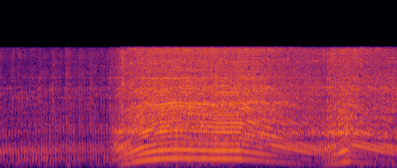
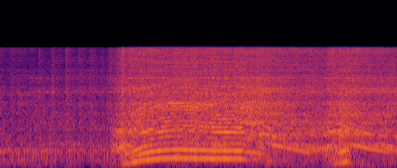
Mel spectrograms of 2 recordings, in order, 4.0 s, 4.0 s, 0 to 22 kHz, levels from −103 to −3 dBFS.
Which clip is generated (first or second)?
second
